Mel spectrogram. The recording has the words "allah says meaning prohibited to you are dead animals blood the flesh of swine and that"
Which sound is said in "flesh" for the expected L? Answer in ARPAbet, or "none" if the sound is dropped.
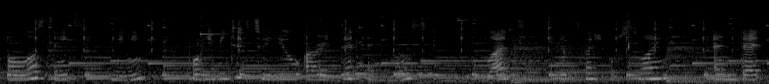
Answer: L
